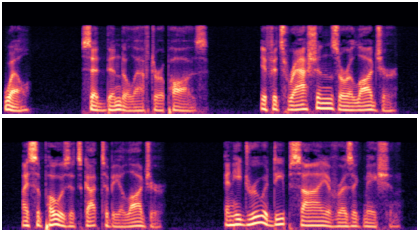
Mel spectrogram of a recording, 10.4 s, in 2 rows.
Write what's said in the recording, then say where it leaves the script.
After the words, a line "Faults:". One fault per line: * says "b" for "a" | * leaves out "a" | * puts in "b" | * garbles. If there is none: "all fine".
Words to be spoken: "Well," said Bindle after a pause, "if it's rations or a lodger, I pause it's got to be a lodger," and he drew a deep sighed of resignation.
"Well," said Bindle after a pause, "if it's rations or a lodger, I suppose it's got to be a lodger," and he drew a deep sigh of resignation.
Faults:
* says "suppose" for "pause"
* says "sigh" for "sighed"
